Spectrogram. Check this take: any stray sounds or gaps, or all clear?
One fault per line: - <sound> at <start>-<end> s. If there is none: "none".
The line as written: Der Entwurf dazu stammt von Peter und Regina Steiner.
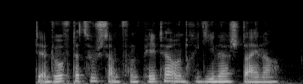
none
